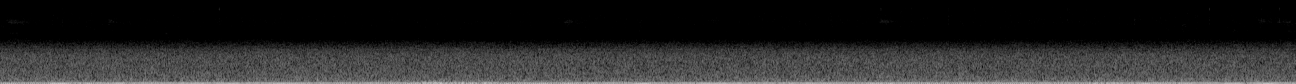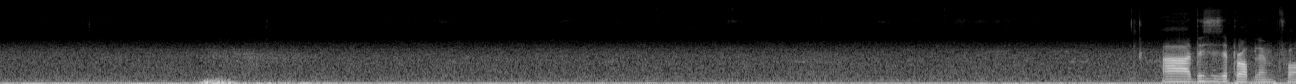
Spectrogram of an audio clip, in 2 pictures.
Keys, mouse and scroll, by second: 0.9-2.2 drag, 3.0 space, 3.9 space, 4.4-5.3 scroll down 2, 5.3-6.2 scroll up 1, 6.4-8.9 drag, 9.1 click, 9.2-10.4 middle drag, 11.4 middle click, 12.2 middle click, 12.6 click, 14.2 space, 14.2 d, 15.6 …, 15.6 d, 16.8-18.6 scroll down 1, 18.6 space, 19.5-21.2 middle drag, 22.2 typing, 22.5 middle click, 23.1-23.5 scroll down 1, 23.5-25.9 scroll up 1.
